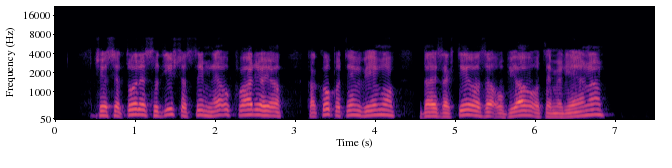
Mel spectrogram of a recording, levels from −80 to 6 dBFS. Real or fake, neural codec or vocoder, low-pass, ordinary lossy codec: fake; codec, 16 kHz, 4 kbps, FreqCodec, smaller model; 7.2 kHz; none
